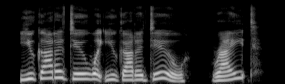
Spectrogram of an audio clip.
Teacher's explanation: Notice the rising intonation on right, which makes it a question and invites the listener to agree with me.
